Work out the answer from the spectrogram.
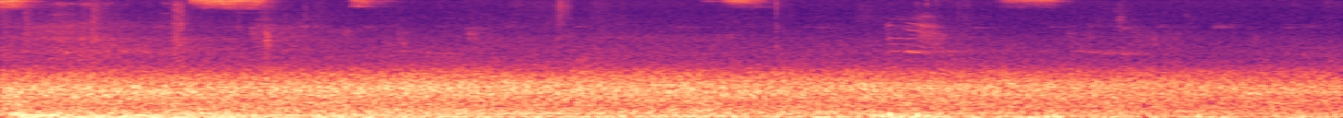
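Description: A diesel train at the station running with a steady low rumble that slowly fades. A few faint bird chirps can be heard over it.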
